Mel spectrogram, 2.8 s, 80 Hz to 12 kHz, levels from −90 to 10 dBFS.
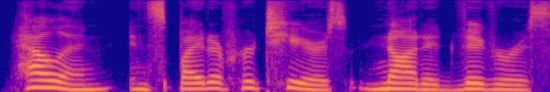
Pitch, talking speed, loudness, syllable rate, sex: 195 Hz, 175 wpm, -17 LUFS, 5.6 syllables/s, female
